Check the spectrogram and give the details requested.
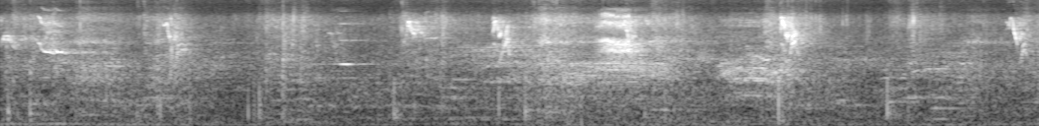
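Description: Birds chirping and calling: short high chirps about once a second, the loudest about four seconds in, over a faint low background rumble.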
